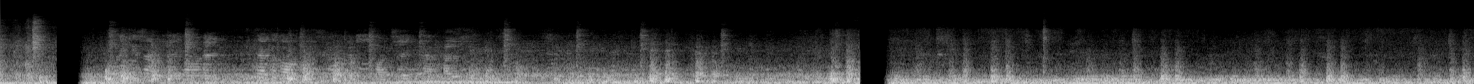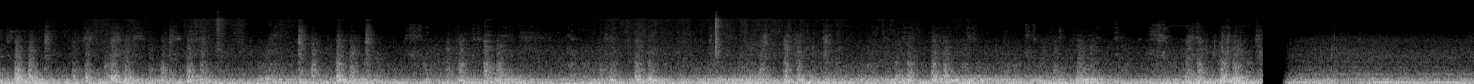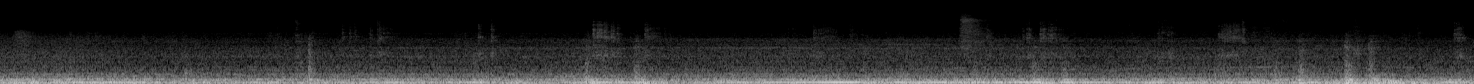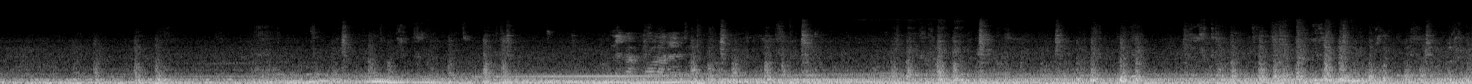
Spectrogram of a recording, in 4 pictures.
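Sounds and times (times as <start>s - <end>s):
railcar engine rumble: 0.0s - 58.9s
wheels clattering over rail joints: 46.7s - 58.9s.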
